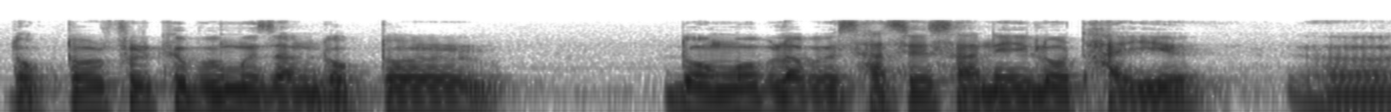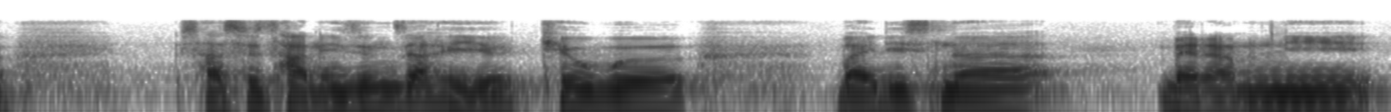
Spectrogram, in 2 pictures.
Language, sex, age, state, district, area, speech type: Bodo, male, 30-45, Assam, Udalguri, urban, spontaneous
